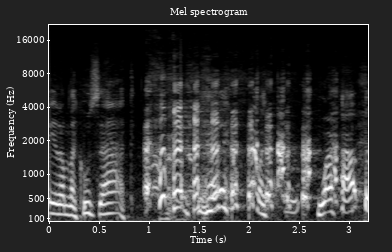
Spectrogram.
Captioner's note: laughing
